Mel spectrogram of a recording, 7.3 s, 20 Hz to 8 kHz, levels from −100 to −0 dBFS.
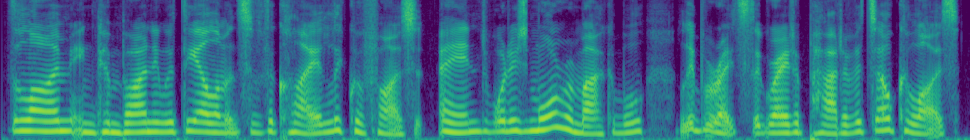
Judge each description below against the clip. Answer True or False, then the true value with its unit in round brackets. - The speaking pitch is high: True (200 Hz)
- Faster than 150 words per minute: True (200 wpm)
